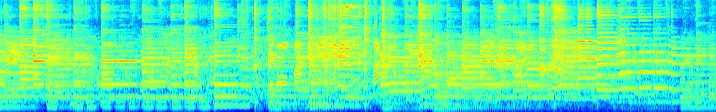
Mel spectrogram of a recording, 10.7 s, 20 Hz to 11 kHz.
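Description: Maton EBG808TE steel-string acoustic guitar played solo fingerstyle: quick treble melody notes over a moving thumbed bass line, with crisp percussive attacks on the strings.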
